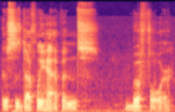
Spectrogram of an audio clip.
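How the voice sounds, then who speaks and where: Young adult man, very low pitch, casual sweary podcast chat. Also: animated, a little fast. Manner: informal, sweary. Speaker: podcast co-host.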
